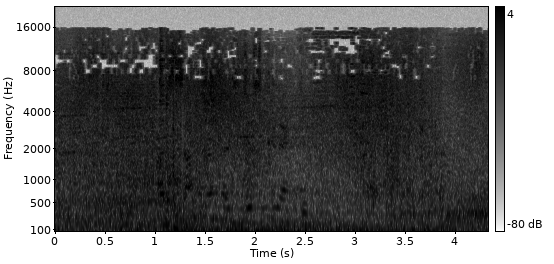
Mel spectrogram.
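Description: A large structure explodes with a deep boom.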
